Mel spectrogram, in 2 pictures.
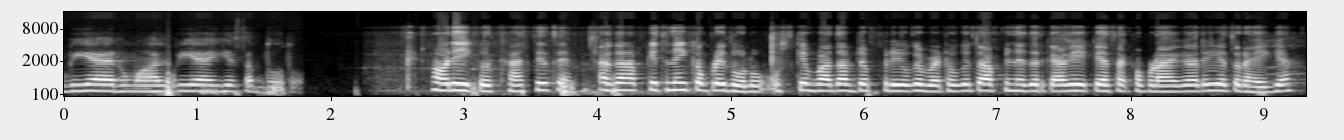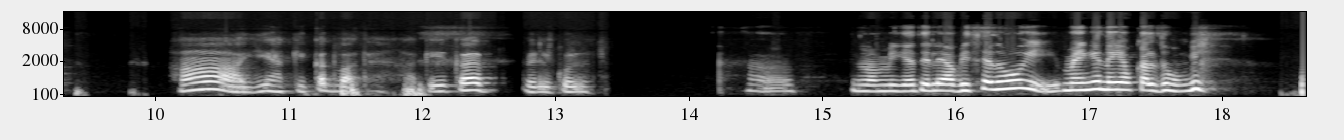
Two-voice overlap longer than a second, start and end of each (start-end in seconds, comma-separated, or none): none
